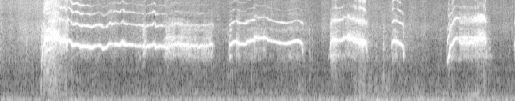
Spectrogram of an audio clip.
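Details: Baboon troop in Kruger National Park, where a huge male protects his troop from an intruder baboon. Loud, high, drawn-out screaming calls with strong harmonics come in repeated bursts, some wavering and some cut short, over a quiet background.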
